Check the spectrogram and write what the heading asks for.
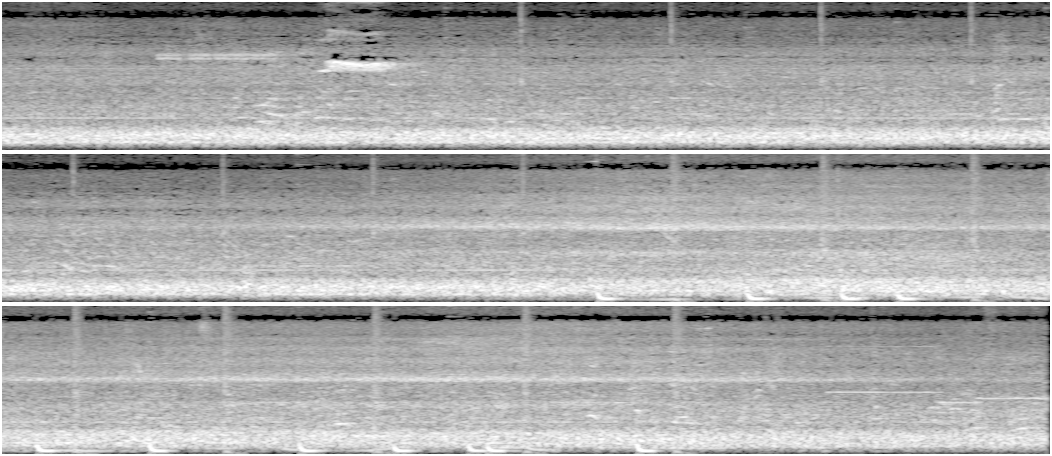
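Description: CRH high-speed electric train pulling into the platform and rolling past at low speed. A steady high whine comes in about halfway through, and irregular low thumps come in the second half.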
